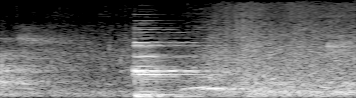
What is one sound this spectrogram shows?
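Swimmers dive and splash into the water in an echoing hall.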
